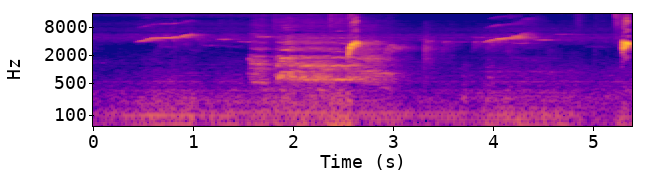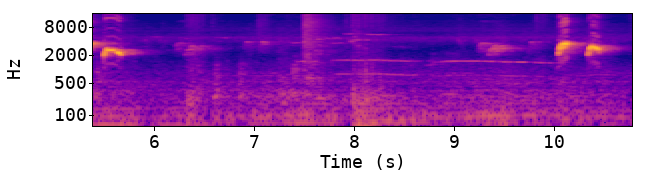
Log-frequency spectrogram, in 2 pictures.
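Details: Female red-whiskered bulbul calling to stimulate males: sharp, bright chirps and slurred descending whistles in short bursts, with fluttering wing noise and faint rustling between calls.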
